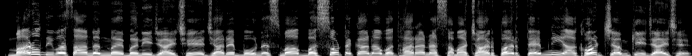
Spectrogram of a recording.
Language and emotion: Gujarati, happy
